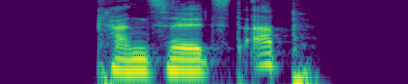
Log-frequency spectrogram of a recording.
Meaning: second-person singular present of abkanzeln
- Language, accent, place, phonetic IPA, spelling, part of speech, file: German, Germany, Berlin, [ˌkant͡sl̩st ˈap], kanzelst ab, verb, De-kanzelst ab.ogg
